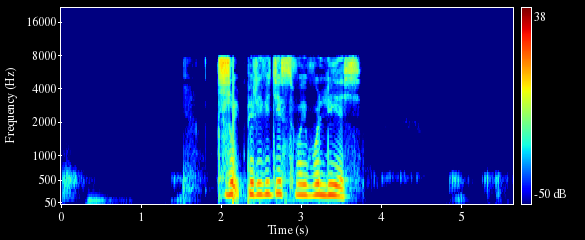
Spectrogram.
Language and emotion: Russian, angry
